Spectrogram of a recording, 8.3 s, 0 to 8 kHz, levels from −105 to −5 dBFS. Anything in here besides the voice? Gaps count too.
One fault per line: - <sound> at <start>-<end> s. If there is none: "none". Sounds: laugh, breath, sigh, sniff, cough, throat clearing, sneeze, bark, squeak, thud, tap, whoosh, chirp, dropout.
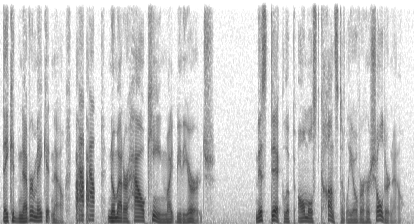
- laugh at 1.5-1.9 s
